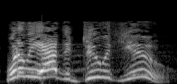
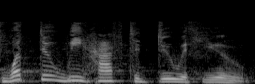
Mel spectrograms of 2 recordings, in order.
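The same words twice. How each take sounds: First: Very high, loud indignant cry; demons defiant. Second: Quiet, measured paraphrase; demons' words retold. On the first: Acted. Demons crying out at Jesus, loud high indignant. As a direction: push him away with the words. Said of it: "that's what these demons are saying to Jesus". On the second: Paraphrasing the demons to Jesus, quietly. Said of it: "they're saying, in essence".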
